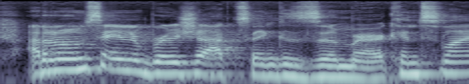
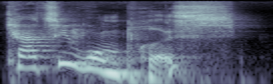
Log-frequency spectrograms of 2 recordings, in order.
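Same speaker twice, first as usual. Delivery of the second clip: put-on British accent, slipped into; 8 semitones higher than usual. Explaining the meaning of a favorite word, in a British accent. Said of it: "I don't know why I'm saying it with a British accent".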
